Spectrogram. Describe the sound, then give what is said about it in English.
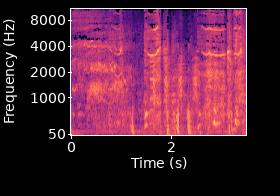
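A person imitates a grown dog, making a run of short, high-pitched whining yelps that rise and fall in pitch, fairly loud, after a strained, squeaky whimper. “No, that's a grown dog. No, that was my impersonation of my...”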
